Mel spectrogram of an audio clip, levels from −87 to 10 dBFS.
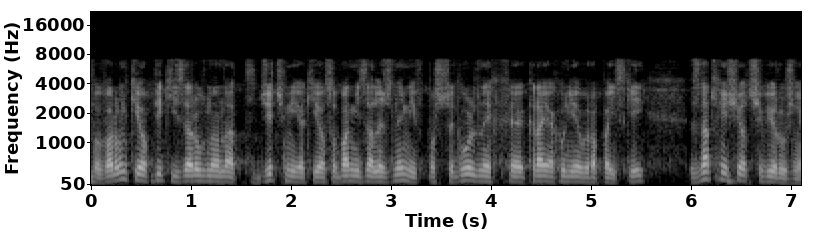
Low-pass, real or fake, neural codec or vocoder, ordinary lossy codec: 7.2 kHz; fake; codec, 16 kHz, 4.8 kbps, FACodec; none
